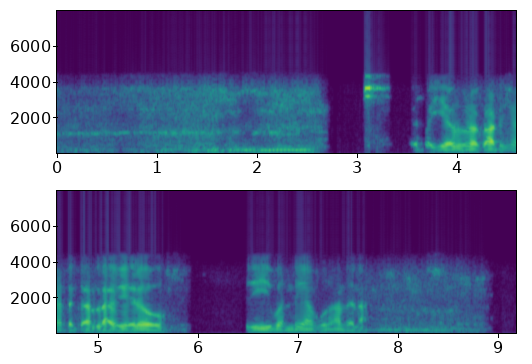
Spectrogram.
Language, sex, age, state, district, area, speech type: Dogri, male, 30-45, Jammu and Kashmir, Reasi, rural, conversation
